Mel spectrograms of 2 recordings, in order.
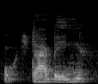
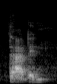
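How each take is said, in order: First: The final g sound is fully pronounced. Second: The final g sound is dropped. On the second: "the amount of letters that British people drop"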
